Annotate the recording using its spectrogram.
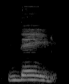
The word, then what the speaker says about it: değil: Değil is spelled D-E-G, and this G has a kind of upside down point above the G, which is showing us it's a soft G, pronounced actually like a Y. And then it's I-L, D-E-G, with this mark on the top, I-L.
